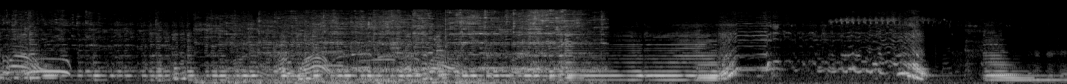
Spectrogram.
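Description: A horse gallops with a rapid, rhythmic patter of hoofbeats for several seconds over a steady droning tone, followed by quieter rising and falling sounds.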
